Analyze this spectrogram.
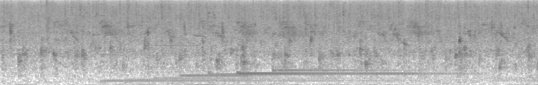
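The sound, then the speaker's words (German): Steady rain patters down during a thunderstorm with a dense spray of small drops, even throughout, heard through an open farmhouse window, while soft sustained tones rise in gentle steps underneath. “Sie hatte das Fenster geöffnet und schaute hinaus in den Regen.”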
